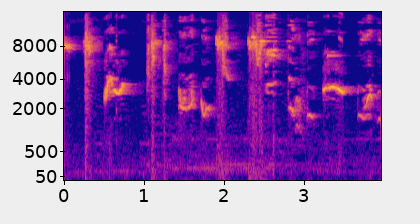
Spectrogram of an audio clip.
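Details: Short burst of Orange-headed thrush song: loud high whistles, slurred rising and falling notes and a steady clear whistle near the end, separated by brief pauses.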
